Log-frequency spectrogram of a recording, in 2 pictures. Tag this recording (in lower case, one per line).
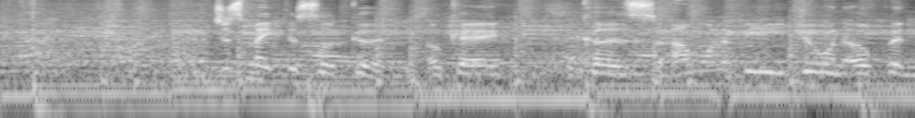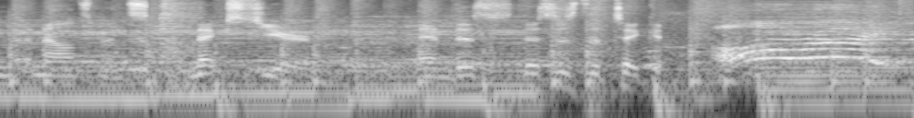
speech
music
